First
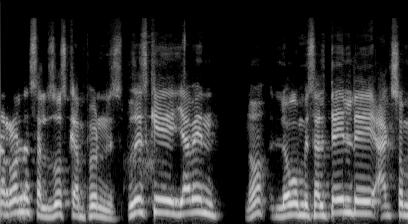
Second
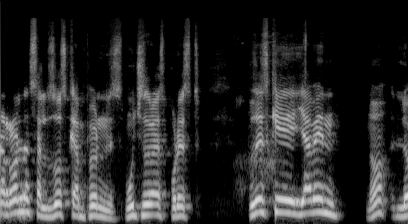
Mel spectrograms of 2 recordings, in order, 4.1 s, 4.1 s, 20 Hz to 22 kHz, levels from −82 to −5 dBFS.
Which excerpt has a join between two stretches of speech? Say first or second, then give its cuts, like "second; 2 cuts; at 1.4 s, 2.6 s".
first; 1 cut; at 1.2 s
